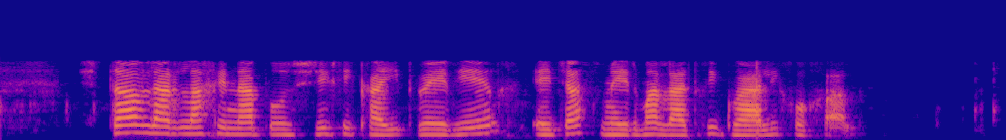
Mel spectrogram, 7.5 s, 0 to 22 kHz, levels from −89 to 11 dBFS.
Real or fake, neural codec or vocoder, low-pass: real; none; 3.6 kHz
